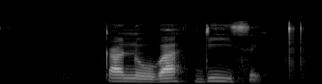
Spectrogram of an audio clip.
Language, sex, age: Northern Sotho, male, 30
